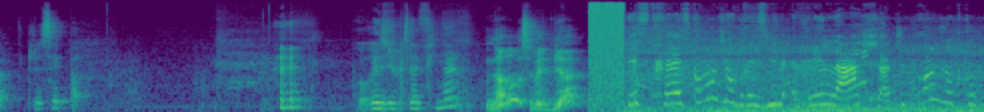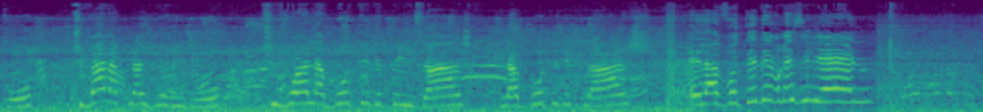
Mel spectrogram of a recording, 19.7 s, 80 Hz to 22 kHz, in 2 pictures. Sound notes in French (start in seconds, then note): 2.2 mini rire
